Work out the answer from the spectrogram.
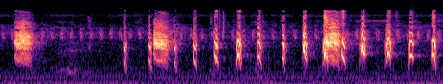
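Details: Long-tailed shrike song used to prompt other birds to sing: a few rough squawks, then a run of short, sharp clicking notes repeated several times per second.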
